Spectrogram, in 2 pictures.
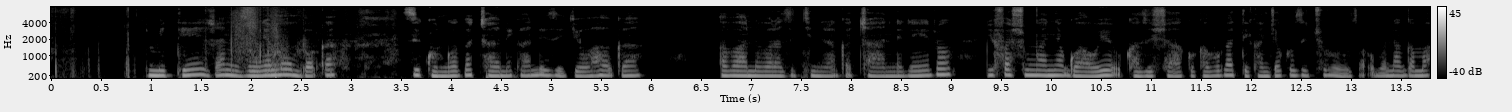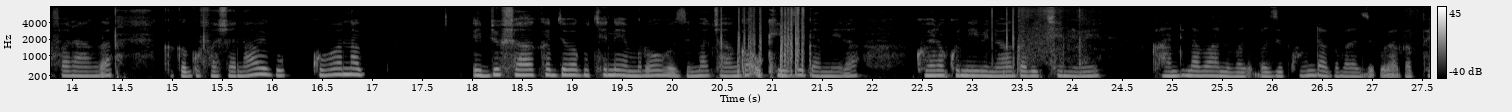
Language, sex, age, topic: Kinyarwanda, female, 18-24, agriculture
